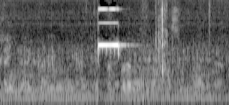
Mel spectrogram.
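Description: An electronic shot timer beeps.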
